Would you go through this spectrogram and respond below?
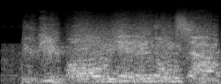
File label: male fx vox, vocal house, g#; PS-28 Vocal House Samples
